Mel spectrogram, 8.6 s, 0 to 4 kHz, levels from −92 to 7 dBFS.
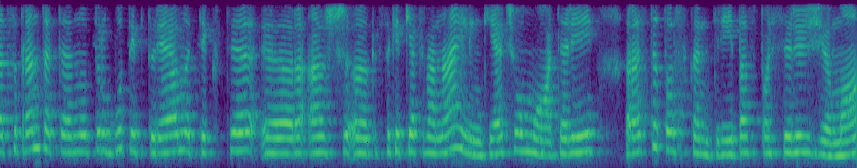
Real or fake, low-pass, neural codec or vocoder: real; 3.6 kHz; none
